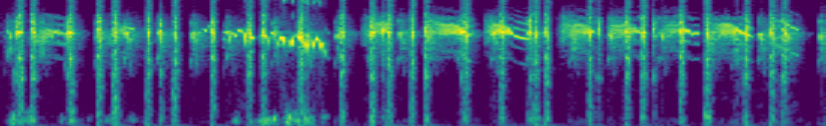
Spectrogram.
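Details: Lure recording of a black-browed reed warbler, a steady stream of harsh, buzzy, scratchy notes with occasional higher squeaky phrases around two seconds, overlaid with crisp clicking taps.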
